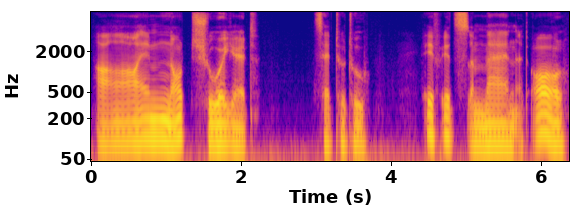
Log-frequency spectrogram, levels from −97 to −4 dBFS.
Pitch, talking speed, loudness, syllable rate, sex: 85 Hz, 120 wpm, -17 LUFS, 2.7 syllables/s, male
